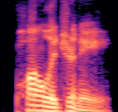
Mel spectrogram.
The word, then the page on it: polygeny: American English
